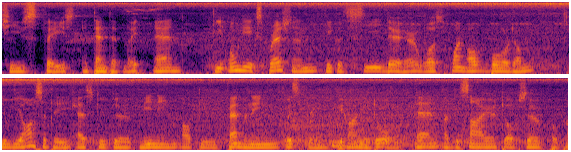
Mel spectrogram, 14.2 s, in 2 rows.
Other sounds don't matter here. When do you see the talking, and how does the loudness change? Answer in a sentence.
You can hear the talking from 0.0 to 14.1 s, at a steady volume.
